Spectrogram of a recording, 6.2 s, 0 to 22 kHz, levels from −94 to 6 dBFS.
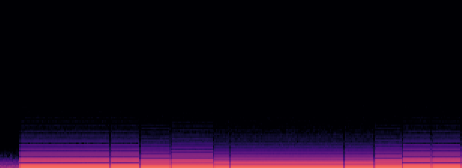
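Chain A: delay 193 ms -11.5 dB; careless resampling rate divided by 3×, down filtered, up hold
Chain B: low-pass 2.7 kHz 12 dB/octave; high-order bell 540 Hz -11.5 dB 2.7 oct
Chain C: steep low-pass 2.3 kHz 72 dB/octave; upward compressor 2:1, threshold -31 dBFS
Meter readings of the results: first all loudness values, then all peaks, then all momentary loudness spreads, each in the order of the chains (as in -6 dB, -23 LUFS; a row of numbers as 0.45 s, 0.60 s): -28.0 LUFS, -33.5 LUFS, -28.0 LUFS; -19.0 dBFS, -24.5 dBFS, -20.5 dBFS; 2 LU, 7 LU, 1 LU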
